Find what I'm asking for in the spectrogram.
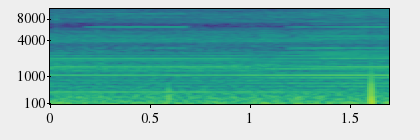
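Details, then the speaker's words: Trane TWB heat pump outdoor unit with cooling not working; steady electrical hum with faint click and no motor running, the worn contactor buzzing loudly, fuses found blown, contactor to be replaced. "so here the contactor buzzing I'm I open it up and see what it looks like inside"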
